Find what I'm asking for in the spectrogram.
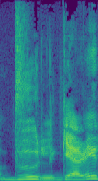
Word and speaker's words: Bulgari: Jag tror faktiskt man säger Bulgari. Bu ja, för det gjorde jag från början. Då var det någon som sa, nej det ska vara Bulgari, liksom.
